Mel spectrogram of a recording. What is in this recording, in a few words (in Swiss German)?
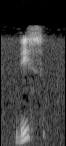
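"wiss", Alsatian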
